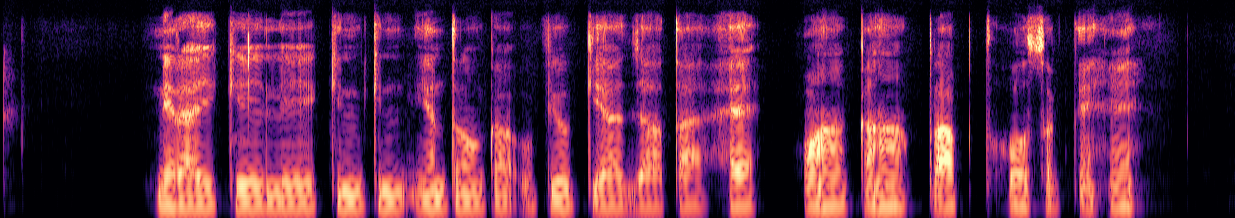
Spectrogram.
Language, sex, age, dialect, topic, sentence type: Hindi, male, 25-30, Garhwali, agriculture, question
